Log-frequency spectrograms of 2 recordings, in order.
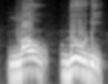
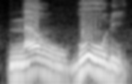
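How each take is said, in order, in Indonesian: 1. Konsonan pertama itu tebal dan berat. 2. Konsonan pertama itu tipis dan ringan. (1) "Mim jangan ikut-ikutan jadi tebal" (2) "Yang tebal hanya ghainnya doang"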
